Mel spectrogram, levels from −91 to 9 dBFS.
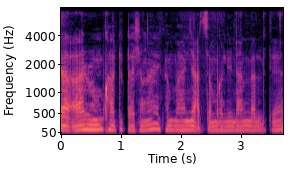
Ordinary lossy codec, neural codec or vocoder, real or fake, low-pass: none; codec, 16 kHz, 8 kbps, FreqCodec, larger model; fake; 7.2 kHz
